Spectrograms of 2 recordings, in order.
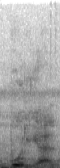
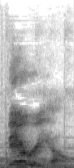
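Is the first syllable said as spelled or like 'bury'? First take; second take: as spelled; like bury. First: The word is pronounced just as it is spelled. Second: The first syllable sounds like the word 'bury'. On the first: The speaker calls it wrong. "Kung anong bigkas siyang sulat" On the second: The speaker calls it right. "Ang tamang bigkas sa salitang ito ay burial"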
